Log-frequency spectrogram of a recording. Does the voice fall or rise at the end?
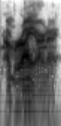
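fall. The voice falls at the end. The speaker is confident. "Often it'll be falling"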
